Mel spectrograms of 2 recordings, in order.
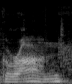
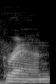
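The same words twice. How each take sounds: First: It is said with a French pronunciation. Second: It is said with an American English pronunciation. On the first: "and then in French, that's how you say, like, large, and that's pronounced grand" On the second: "in like American English, you see uh, grand spelled that way and it's still pronounced grand"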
